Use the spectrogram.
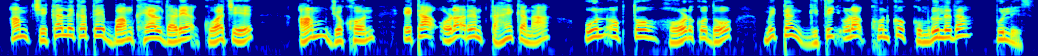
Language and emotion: Santali, surprised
